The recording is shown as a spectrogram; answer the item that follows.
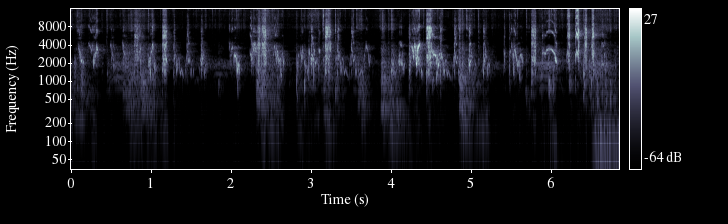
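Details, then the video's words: Pet budgerigar during mating, giving a varied stream of chirps, squeaks and scratchy warbled notes in irregular bursts, some clear rising whistles among them. "budgie chirping sound|budgie mating sounds"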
